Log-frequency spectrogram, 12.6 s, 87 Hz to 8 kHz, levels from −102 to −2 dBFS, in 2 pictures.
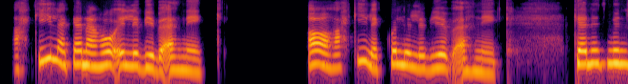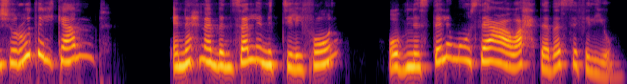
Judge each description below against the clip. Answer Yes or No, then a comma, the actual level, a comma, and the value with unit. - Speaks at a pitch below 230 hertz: No, very high, 250 Hz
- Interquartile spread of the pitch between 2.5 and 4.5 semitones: No, average, 5.0 semitones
